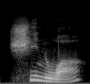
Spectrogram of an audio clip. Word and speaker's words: chinois: So O-E-S, final S is not pronounced, wa, was, okay, chinois, repeat, mm-hmm.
